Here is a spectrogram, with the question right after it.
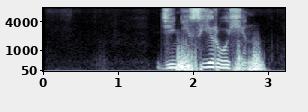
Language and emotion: Russian, neutral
